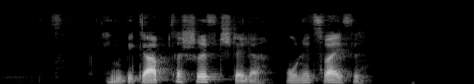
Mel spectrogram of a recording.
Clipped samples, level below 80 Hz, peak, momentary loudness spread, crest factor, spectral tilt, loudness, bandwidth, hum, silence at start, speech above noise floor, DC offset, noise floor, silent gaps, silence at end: under 0.1%; -52 dBFS; -2 dBFS; 16 LU; 24 dB; -4.5 dB/octave; -23 LUFS; 11.5 kHz; none; 0.55 s; 59 dB; under 0.1%; -81 dBFS; none; 1.1 s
